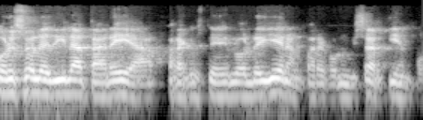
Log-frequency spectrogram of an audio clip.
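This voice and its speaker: This is a plain, everyday voice. The intonation stays fairly even. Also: man. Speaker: preaching instructor. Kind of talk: lecture.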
